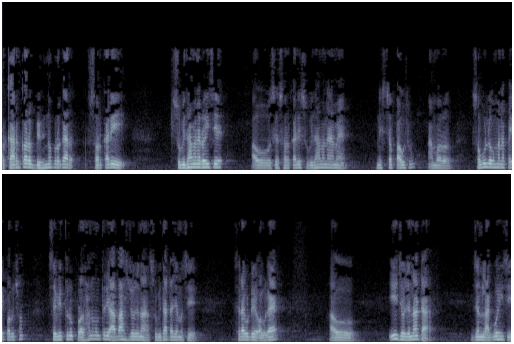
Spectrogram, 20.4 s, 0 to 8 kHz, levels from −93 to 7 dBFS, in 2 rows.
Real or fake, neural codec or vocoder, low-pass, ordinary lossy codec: real; none; 7.2 kHz; MP3, 24 kbps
